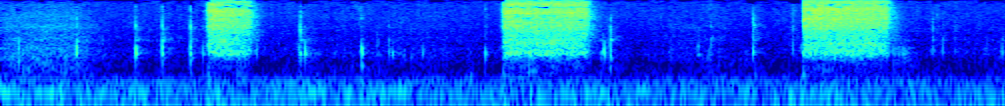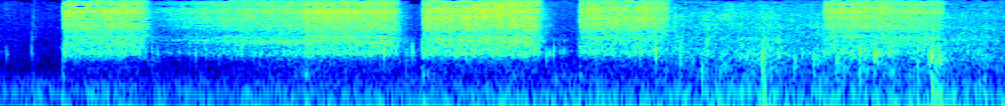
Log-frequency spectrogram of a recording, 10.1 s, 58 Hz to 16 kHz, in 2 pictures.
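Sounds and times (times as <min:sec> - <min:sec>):
handheld spray bottle spritzing water on clay: 0:00.9 - 0:01.4, 0:02.5 - 0:03.1, 0:04.0 - 0:04.6, 0:05.3 - 0:08.5, 0:09.1 - 0:09.8.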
